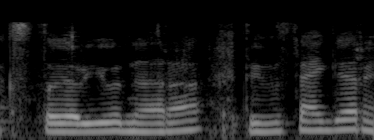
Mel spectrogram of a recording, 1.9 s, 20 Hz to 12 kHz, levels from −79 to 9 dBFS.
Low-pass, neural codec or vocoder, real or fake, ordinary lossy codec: 7.2 kHz; codec, 16 kHz, 16 kbps, FunCodec, trained on Chinese and English, 50 frames a second; fake; AAC, 32 kbps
